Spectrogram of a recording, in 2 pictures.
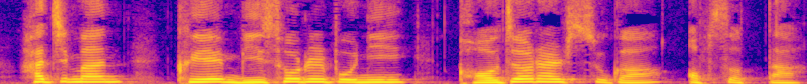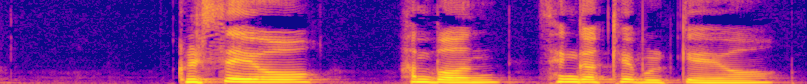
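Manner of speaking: plain reading voice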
